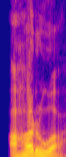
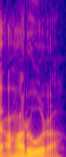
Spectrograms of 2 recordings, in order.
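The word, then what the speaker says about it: Ahraura: আচ্ছা, আহারুয়া, ঠিক আছে, সরি এটা আহারুয়া না, আহারৌ, ঠিক আছে, আহারুরা, এটা মনে রাখবে, আহারৌরা, আহারৌরা ইনস্ক্রিপশন, ইট হ্যাজ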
